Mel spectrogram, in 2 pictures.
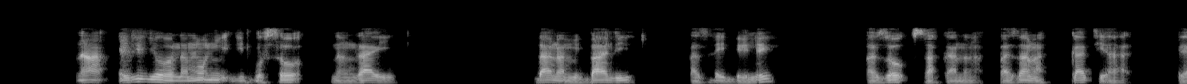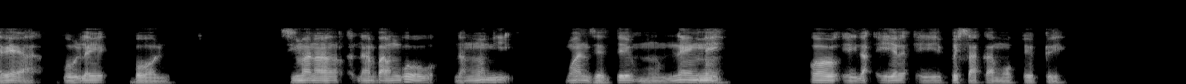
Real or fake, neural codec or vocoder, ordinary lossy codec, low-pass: fake; codec, 16 kHz in and 24 kHz out, 1.1 kbps, FireRedTTS-2 codec; MP3, 48 kbps; 5.4 kHz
